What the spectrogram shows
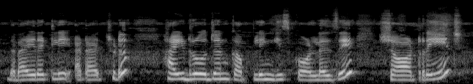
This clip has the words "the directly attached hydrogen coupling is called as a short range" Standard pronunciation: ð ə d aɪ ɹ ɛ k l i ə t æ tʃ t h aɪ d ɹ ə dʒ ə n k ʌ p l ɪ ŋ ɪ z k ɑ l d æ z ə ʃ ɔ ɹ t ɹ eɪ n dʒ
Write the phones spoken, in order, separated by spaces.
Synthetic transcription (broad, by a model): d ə d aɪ ɹ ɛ k l i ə t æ tʃ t h aɪ d ɹ ə dʒ ə n k ʌ p l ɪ ŋ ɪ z k ɑ l d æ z ə ʃ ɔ ɹ t ɹ eɪ n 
